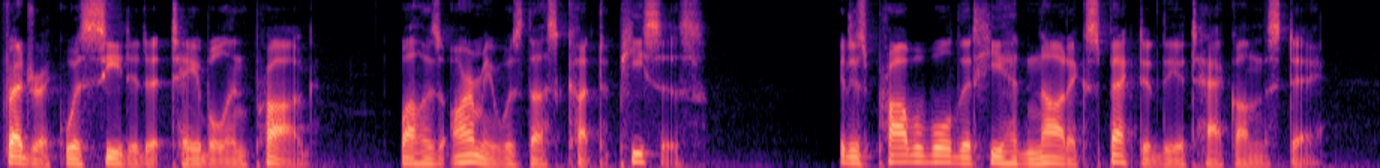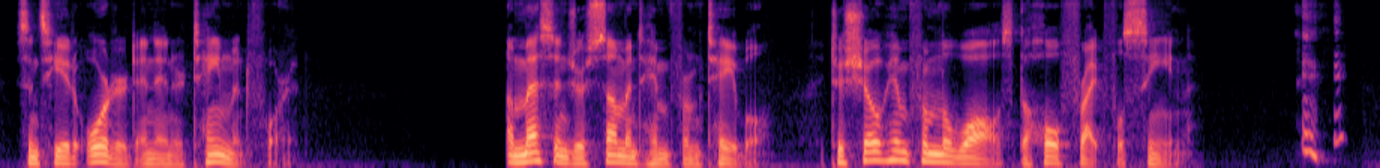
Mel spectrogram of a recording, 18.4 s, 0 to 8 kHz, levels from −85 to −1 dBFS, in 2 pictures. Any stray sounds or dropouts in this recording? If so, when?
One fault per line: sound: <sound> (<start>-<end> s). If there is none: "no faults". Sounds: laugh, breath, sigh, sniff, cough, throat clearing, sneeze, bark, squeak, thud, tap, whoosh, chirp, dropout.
sound: laugh (17.8-18.2 s)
